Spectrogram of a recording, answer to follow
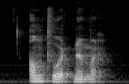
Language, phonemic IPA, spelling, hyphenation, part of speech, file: Dutch, /ˈɑnt.ʋoːrtˌnʏ.mər/, antwoordnummer, ant‧woord‧num‧mer, noun, Nl-antwoordnummer.ogg
- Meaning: 1. a number (telephone, fax etc.) which is intended for receiving replies 2. a post office box where the recipient rather than the sender pays for postage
